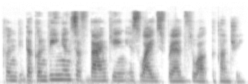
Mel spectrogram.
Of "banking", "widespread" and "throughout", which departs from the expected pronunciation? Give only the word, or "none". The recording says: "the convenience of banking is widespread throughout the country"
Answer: none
